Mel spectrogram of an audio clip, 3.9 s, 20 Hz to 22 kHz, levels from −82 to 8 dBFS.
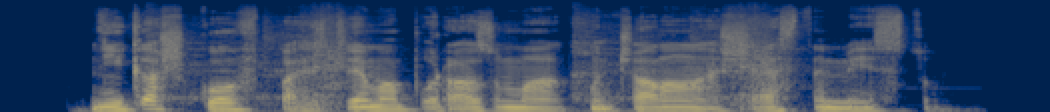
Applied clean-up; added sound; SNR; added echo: none; Dishes, pots, and pans; 19 dB; none.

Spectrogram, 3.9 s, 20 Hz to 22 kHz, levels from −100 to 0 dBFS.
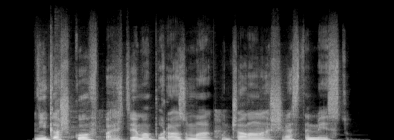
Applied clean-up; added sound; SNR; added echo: neural mask model DeepFilterNet 3.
